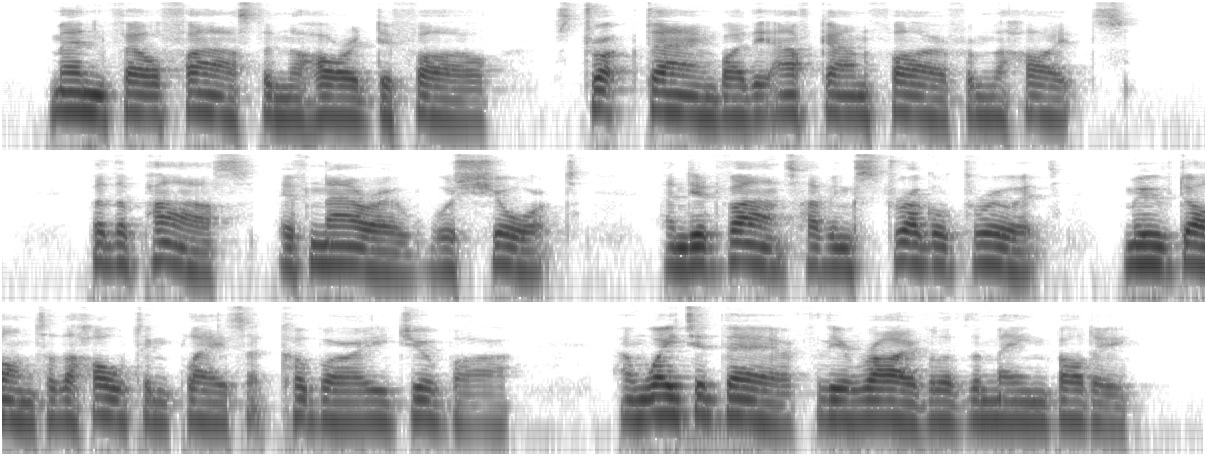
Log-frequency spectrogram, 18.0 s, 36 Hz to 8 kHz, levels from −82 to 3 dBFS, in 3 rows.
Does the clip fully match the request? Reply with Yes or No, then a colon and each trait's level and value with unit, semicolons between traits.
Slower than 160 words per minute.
No: average, 165 wpm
